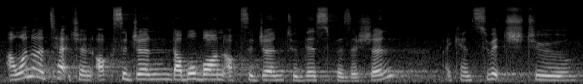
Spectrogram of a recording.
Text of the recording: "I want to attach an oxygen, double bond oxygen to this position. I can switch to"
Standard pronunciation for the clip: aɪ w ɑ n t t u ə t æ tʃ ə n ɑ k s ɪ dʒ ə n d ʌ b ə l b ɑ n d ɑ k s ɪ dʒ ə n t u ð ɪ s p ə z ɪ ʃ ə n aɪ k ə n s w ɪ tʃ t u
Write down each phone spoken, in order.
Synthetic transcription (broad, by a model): aɪ w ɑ n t t u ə t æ tʃ ə n ɑ k s ɪ dʒ ə n d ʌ b ə l b ɑ n ɑ k s ɪ dʒ ə n t u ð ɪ s p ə z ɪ ʃ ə n aɪ k ə n s w ɪ tʃ t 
